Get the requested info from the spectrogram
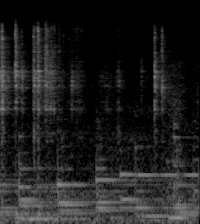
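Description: Soft background music with steady held notes, with a few light metallic clinks near the start from valve-spring parts being handled on a motorcycle cylinder head.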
